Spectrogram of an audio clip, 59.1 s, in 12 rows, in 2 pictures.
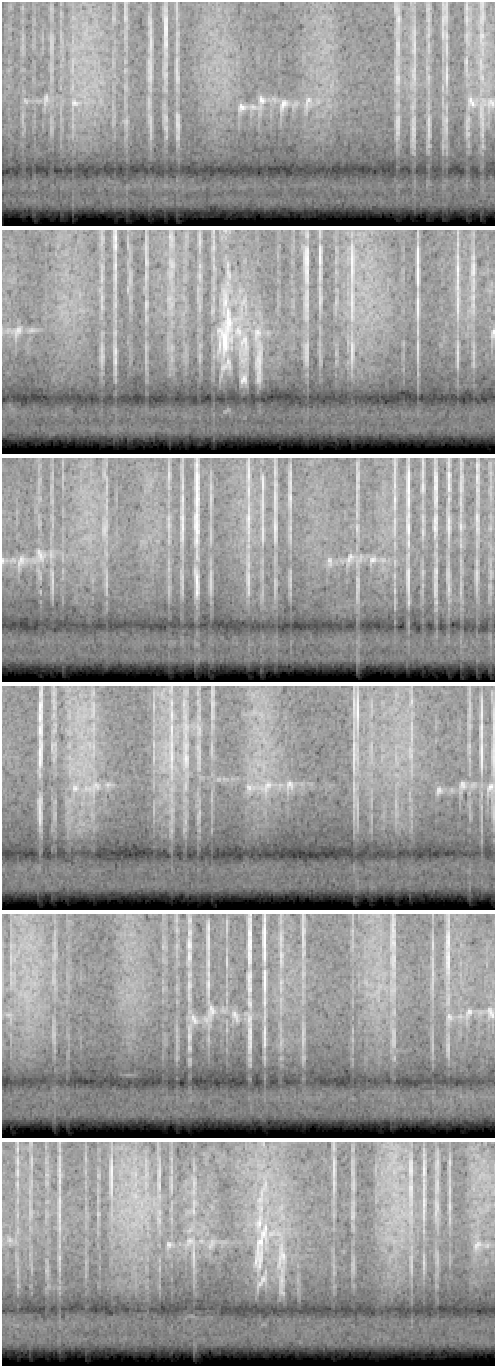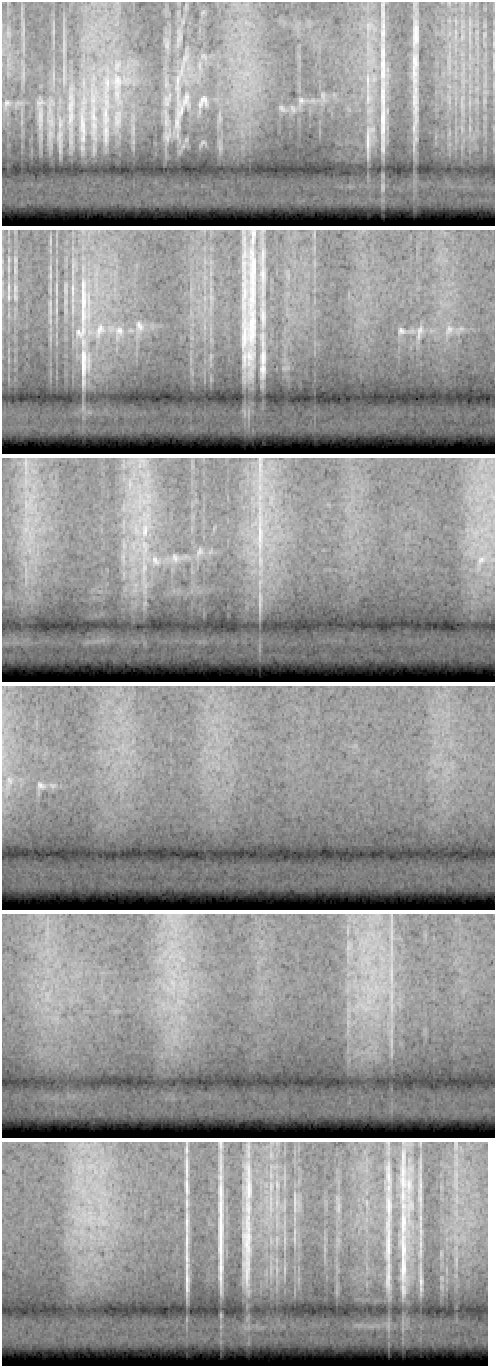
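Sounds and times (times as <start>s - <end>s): fast dry ticks: 0.0s - 2.4s, 3.0s - 38.3s, 39.5s - 43.1s, 52.7s - 54.1s, 54.9s - 59.0s.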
